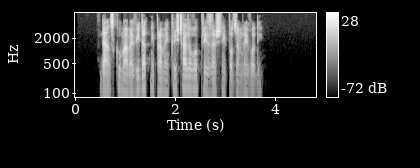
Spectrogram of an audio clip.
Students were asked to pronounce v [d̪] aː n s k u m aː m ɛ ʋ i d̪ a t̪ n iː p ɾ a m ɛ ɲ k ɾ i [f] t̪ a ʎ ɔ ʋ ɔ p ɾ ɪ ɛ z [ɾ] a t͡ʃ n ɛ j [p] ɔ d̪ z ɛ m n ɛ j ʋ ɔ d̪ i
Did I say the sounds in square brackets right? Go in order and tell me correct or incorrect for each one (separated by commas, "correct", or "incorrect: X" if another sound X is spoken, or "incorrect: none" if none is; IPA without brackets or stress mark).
correct, incorrect: ʃ, correct, correct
